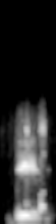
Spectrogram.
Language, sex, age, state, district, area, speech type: Maithili, male, 18-30, Bihar, Supaul, urban, conversation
